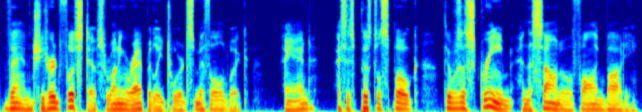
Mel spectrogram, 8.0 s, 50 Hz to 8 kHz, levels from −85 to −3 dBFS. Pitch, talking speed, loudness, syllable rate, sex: 95 Hz, 185 wpm, -19 LUFS, 5.3 syllables/s, male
